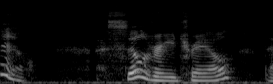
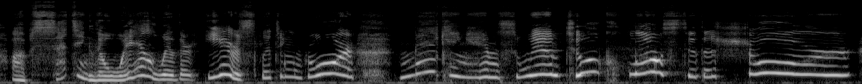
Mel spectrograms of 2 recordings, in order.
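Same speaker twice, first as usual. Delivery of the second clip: louder and higher as the boats roar; excited, rising alarm; 9 semitones higher, 8 dB louder than usual. A narrator's reading. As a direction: build the danger until it cries out. Speedboat chaos narration.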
